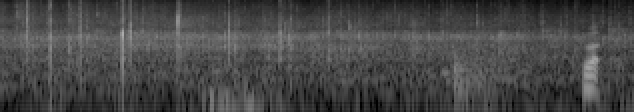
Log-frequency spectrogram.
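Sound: audience applause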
